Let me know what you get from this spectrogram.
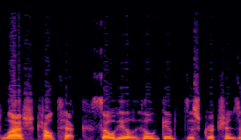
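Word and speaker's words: Tlaxcaltec: speaker to understand like there's a word that's spelled t-l-a-x c-a-l-t-e-c and then he'll say it's pronounced lash caltech so he'll he'll give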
